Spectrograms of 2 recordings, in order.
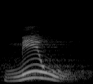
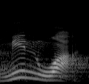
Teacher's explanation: karena dia berlaku idgham, maka bunyi nun sukunnya dileburkan ke huruf waw. Miu. Terkesan hilang huruf nunnya.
